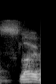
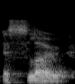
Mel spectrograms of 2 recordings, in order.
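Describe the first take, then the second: First: The word starts directly with the s sound. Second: A short uh vowel comes before the s.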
